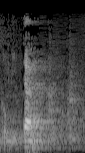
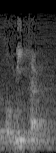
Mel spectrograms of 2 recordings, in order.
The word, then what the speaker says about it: Comitán: Allá se dice Comitán y no Comitán o Comitlan.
